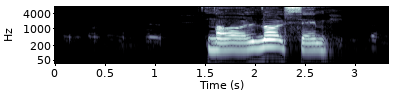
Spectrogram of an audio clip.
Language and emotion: Russian, positive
